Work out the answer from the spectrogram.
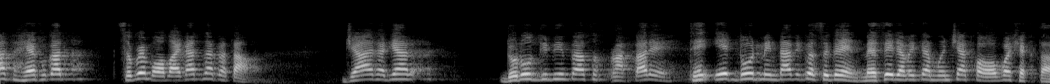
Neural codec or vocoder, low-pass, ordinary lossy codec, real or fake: codec, 16 kHz, 0.5 kbps, X-Codec, WavLM features, trained on Multilingual LibriSpeech; 7.2 kHz; MP3, 32 kbps; fake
